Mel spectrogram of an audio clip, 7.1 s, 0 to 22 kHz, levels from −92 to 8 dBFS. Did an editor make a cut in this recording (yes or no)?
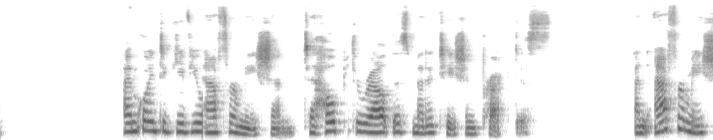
yes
